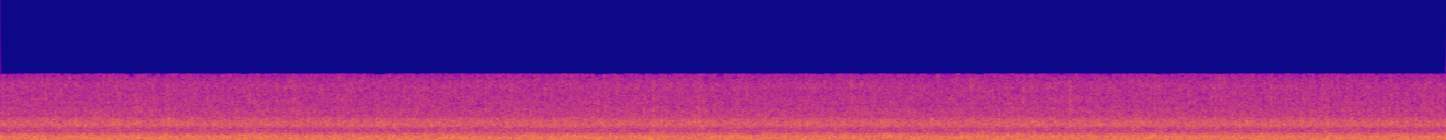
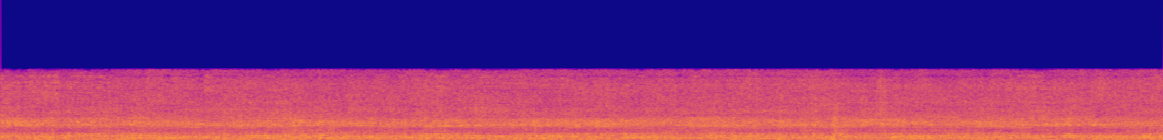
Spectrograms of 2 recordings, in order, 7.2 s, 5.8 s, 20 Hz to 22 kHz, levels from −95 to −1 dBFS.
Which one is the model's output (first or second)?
second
